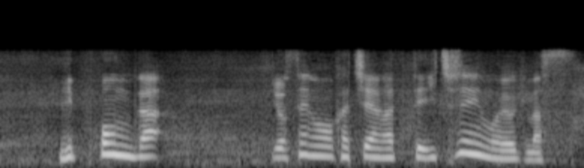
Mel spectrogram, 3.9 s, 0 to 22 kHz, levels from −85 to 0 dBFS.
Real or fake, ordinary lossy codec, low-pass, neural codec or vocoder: fake; none; 7.2 kHz; codec, 16 kHz, 0.8 kbps, ZipCodec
